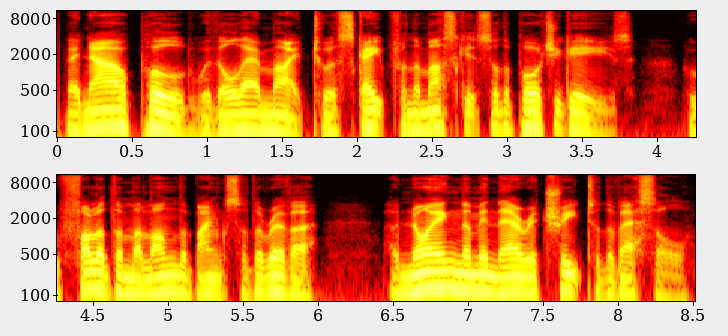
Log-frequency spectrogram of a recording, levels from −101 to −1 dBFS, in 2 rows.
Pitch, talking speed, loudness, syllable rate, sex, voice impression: 100 Hz, 225 wpm, -19 LUFS, 6.0 syllables/s, male, very masculine, middle-aged, thick, slightly relaxed, powerful, slightly dark, soft, slightly muffled, fluent, slightly raspy, cool, very intellectual, slightly refreshing, sincere, calm, mature, very friendly, very reassuring, unique, slightly elegant, wild, slightly sweet, lively, kind, slightly modest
